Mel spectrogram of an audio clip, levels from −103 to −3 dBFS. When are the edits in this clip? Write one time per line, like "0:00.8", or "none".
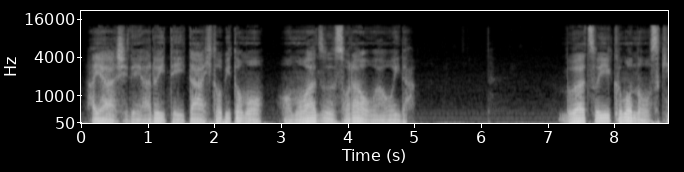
0:02.9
